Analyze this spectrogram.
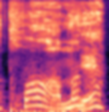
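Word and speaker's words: plumb: it with such a plum with a B the B is silent makes it so that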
